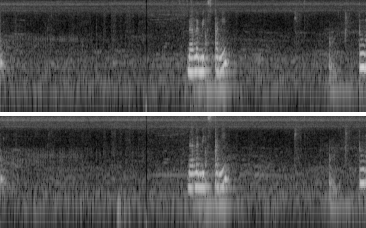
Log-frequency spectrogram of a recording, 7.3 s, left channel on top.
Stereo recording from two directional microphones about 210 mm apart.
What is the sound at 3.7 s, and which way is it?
Speech, 40° left (ahead or behind).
